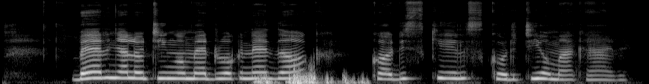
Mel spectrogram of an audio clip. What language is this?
Luo (Kenya and Tanzania)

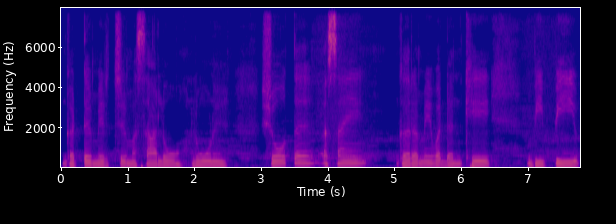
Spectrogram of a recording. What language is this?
Sindhi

